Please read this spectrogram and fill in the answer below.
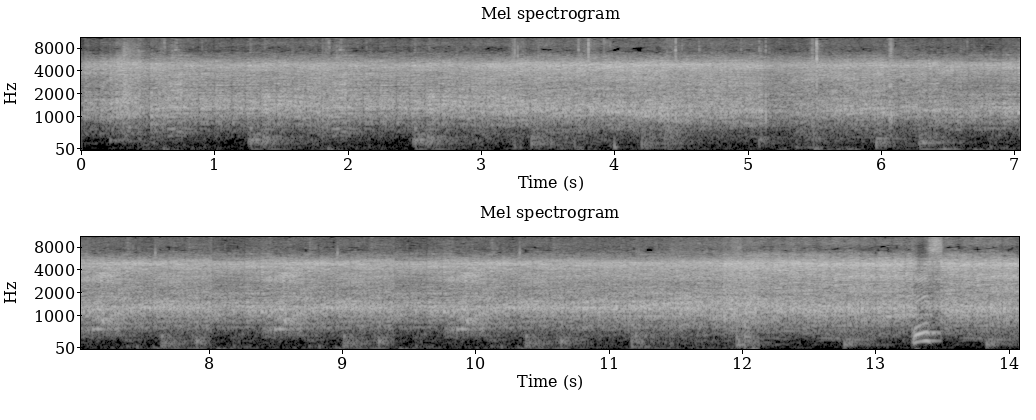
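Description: Footsteps climbing a stairway: soft, irregular footfalls a couple of times a second over a steady hiss.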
